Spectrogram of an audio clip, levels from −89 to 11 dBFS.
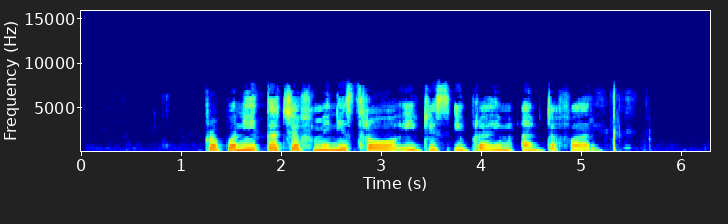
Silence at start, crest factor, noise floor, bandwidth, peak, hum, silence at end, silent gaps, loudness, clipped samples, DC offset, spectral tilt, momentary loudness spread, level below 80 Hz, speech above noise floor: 1.25 s; 18 dB; -75 dBFS; 7.8 kHz; -4 dBFS; none; 1.1 s; none; -21 LUFS; under 0.1%; under 0.1%; -5.5 dB/octave; 11 LU; -62 dBFS; 54 dB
